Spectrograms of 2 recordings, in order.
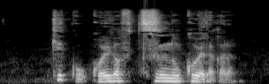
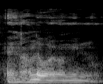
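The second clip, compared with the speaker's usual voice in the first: dropped low and soft, a bored coworker; low everyday voice; 5 semitones lower, 8 dB quieter, faster than usual. Shown as a demonstration. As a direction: answer like you can't be bothered, low and quiet. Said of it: "普段はもっと低い声だよ。".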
